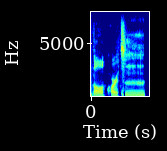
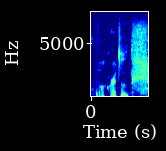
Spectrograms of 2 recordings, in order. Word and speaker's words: Volquartsen: I got one of the first, can't pronounce that. Volquartsen? Volquartsen. Yeah, Volquartsen.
